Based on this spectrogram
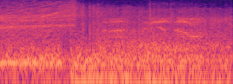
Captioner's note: sound of explosions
